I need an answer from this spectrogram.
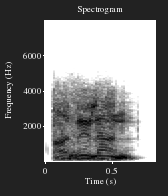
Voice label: voice message load, crew tanks turkish

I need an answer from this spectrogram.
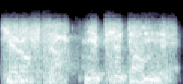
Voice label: voice message driver contused, crew tanks polish

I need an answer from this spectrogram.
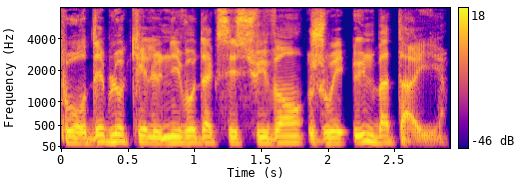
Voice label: Speech Access Level Unlock, FR; World Of Warships

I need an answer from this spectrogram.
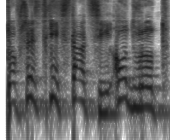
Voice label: Speech Quick Commands Back, PL; World Of Warships

